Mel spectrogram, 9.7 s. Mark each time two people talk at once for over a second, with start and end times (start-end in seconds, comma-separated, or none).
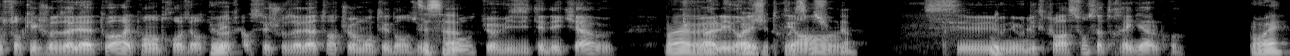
5.1-6.4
